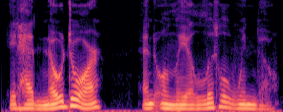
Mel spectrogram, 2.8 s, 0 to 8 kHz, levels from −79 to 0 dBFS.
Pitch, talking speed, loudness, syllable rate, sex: 115 Hz, 190 wpm, -17 LUFS, 5.0 syllables/s, male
